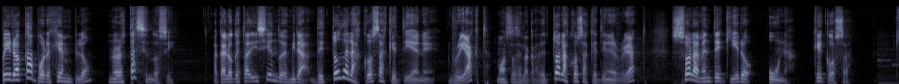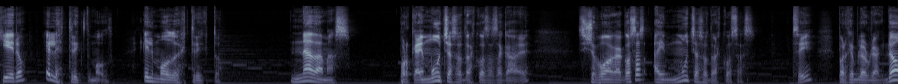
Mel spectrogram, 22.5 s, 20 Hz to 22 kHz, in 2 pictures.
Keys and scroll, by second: 0.0-0.8 typing, 2.6 l, 3.9-6.5 typing, 7.9 Escape, 11.1 s, 11.5 v, 12.0 e, 16.0 Escape, 16.6-19.5 typing, 21.2 t, 21.7 Return.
